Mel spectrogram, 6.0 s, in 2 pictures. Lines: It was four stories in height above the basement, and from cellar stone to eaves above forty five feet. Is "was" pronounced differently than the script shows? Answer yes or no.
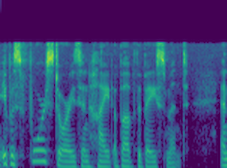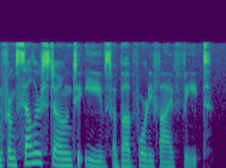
no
